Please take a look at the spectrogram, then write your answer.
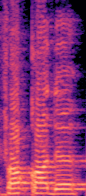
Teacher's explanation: قاف کو پر کر کے پڑھنا ہے اور دال کے اندر قلقلہ کرنا ہے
